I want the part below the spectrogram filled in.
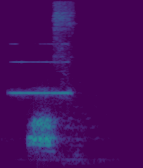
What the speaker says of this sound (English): there goes the timer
